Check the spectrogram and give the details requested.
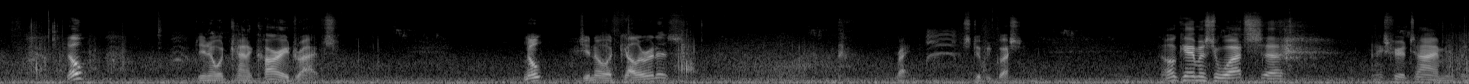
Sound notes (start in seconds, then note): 9.0 chuckles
